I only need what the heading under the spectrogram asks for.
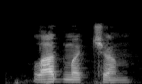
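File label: "ладмӧдчӧм", Komi-Zyrian, male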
